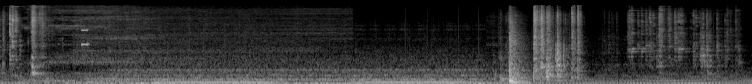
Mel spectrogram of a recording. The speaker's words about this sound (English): Oh, we're not doing this. I did not put money in. I did not put money inside of that vending machine. Cool, haunted vending machine. Love it.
